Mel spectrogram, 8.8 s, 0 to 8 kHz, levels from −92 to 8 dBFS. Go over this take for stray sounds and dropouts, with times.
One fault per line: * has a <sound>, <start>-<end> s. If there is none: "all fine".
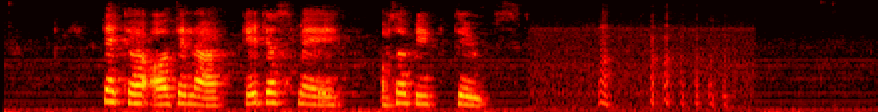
* has a laugh, 5.9-7.4 s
